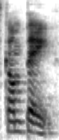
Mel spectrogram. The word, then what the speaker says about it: campaign: In campaign حملة campaign. It's not campaign. It's campaign. So it's the G.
